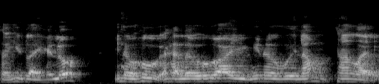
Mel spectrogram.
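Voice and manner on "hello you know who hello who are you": put-on Bulgarian-accented speech. Retelling a phone call from a manager from Bulgaria: imitating a Bulgarian accent. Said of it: "he has an accent".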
